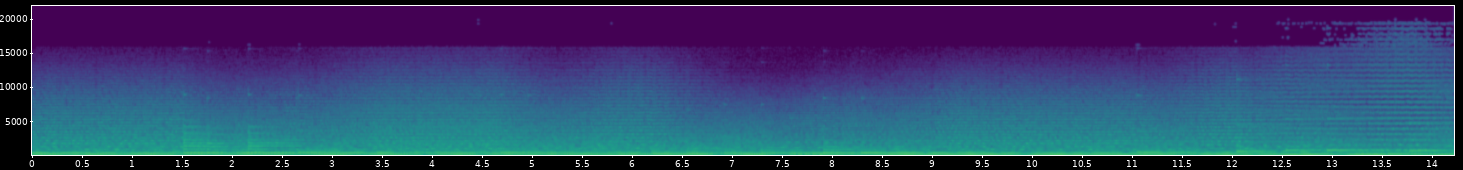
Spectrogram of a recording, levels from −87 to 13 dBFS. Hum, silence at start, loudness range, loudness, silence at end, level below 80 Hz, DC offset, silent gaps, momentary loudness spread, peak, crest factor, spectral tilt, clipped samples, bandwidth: none; 0 s; 1 LU; -19 LUFS; 0 s; -62 dBFS; under 0.1%; none; 2 LU; -6 dBFS; 12 dB; -5.5 dB/octave; under 0.1%; 19 kHz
